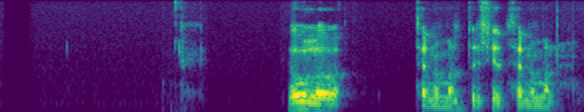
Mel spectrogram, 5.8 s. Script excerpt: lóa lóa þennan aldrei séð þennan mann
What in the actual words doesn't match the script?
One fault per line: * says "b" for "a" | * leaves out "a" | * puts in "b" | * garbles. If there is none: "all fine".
all fine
